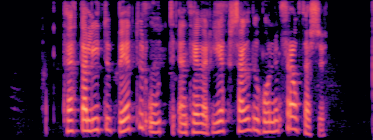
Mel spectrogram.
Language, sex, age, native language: Icelandic, female, 60-69, Icelandic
